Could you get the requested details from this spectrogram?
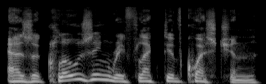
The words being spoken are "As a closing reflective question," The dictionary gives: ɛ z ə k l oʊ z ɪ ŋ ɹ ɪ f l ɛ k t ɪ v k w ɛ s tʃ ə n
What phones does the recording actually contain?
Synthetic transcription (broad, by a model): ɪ z ə k l oʊ z ɪ ŋ ɹ ɪ f l ɛ k t ɪ v k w ɛ s tʃ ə n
